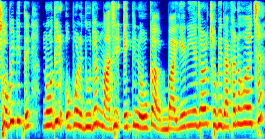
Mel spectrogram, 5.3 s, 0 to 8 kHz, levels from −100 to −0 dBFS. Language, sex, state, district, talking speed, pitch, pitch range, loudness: Bengali, female, West Bengal, Cooch Behar, 145 wpm, 300 Hz, 265-330 Hz, -12 LUFS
